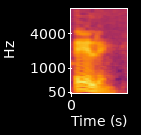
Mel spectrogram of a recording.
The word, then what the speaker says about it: Ellen: En español le ponen Elena, pero realmente es Ellen. Ellen White fue el instrumento para fundar la Iglesia Adventista del Séptimo Día, ¿no?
